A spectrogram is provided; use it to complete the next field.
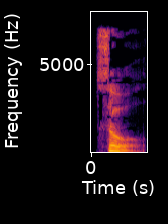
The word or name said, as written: sole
